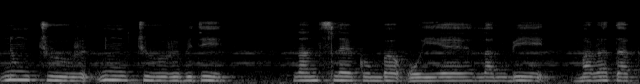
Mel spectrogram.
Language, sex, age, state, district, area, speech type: Manipuri, female, 45-60, Manipur, Senapati, rural, spontaneous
